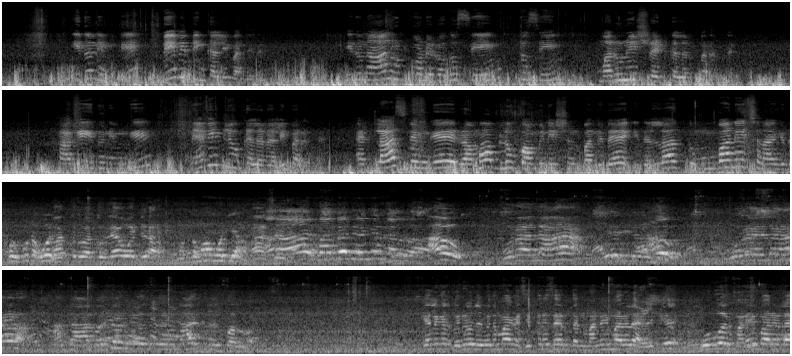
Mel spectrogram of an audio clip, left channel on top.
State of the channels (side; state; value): both; different; correlation -0.01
